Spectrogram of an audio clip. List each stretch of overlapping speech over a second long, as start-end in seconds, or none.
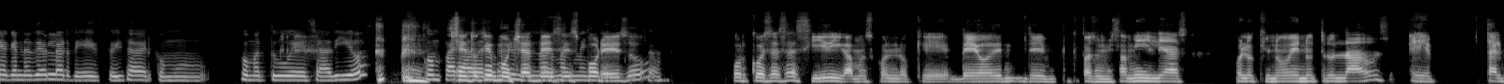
4.5-6.6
